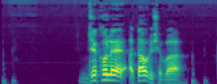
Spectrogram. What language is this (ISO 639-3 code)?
bsk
